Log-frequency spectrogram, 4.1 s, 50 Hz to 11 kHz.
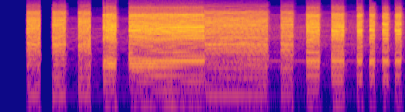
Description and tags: chopped D power chord 118bp
a "D" Power chord chopped up and processed logic
chord, fx, guitar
